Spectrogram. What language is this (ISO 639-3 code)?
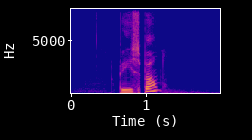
nor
